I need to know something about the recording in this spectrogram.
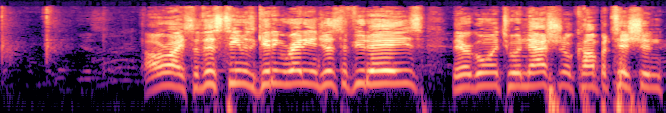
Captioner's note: applause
